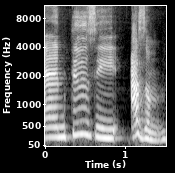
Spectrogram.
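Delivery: the word enthusiasm stretched out slowly.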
